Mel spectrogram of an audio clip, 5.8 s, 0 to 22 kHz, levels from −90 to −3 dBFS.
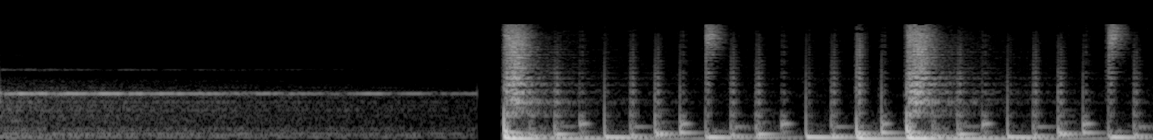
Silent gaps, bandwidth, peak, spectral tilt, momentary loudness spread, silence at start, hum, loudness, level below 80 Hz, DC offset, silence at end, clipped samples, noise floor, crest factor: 2.39-2.50 s; 11 kHz; -12 dBFS; -4.5 dB/octave; 25 LU; 0 s; none; -32 LUFS; -36 dBFS; under 0.1%; 0 s; under 0.1%; -57 dBFS; 20 dB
